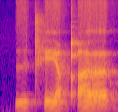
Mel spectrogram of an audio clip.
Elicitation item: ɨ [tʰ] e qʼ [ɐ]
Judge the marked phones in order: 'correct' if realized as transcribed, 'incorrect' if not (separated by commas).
correct, correct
